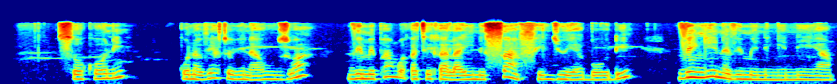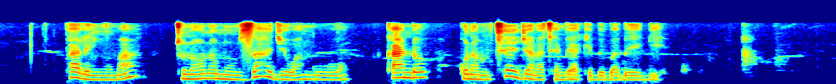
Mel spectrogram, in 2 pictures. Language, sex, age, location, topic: Swahili, female, 36-49, Kisii, finance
